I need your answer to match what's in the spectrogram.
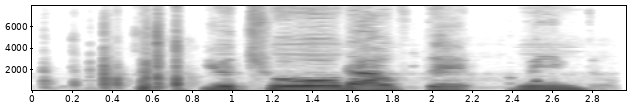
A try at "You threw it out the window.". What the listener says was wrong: Get that TH though. Through, through.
